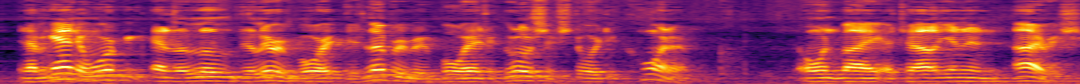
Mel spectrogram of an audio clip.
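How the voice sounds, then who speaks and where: At a moderate pace, a man speaks with ordinary pitch variation, and audible room echo surrounds his voice. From US South (Alabama/Mississippi). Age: 80s+. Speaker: retired firefighter and honoree. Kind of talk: award acceptance speech. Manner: halting.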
